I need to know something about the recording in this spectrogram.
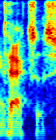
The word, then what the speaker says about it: Metaxas: Metaxas, yeah.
